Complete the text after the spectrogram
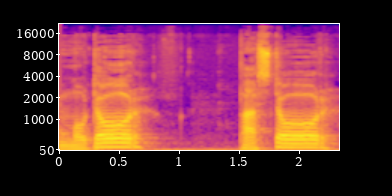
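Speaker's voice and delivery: motor, pastor ending in a short roll; two or three tongue flips on the last R of motor and pastor; Spanish motor, pastor with briefly trilled endings; lightly trilled final R. Shown as a demonstration. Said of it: "The final R is about halfway".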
